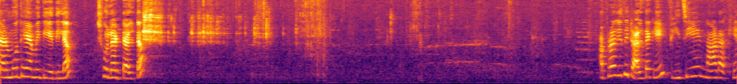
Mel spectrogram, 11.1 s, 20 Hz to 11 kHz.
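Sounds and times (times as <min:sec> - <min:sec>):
dried lentils rattling into pot: 0:02.1 - 0:05.0.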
